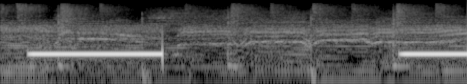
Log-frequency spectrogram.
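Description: Telephone line tone while a call is being placed: a steady low tone lasting about a second, a gap of roughly two seconds filled with faint background noise, then the same tone starting again.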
